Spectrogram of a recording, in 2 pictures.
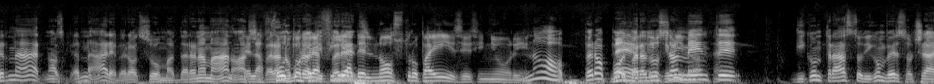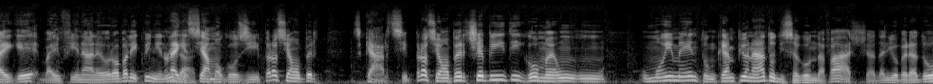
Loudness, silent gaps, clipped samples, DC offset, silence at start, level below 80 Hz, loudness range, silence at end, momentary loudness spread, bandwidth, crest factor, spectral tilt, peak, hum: -20 LUFS; none; under 0.1%; under 0.1%; 0 s; -38 dBFS; 5 LU; 0 s; 12 LU; 19 kHz; 20 dB; -4.5 dB/octave; 0 dBFS; none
